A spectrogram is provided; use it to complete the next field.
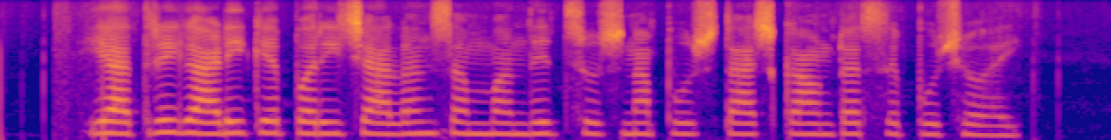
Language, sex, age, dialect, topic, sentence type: Magahi, female, 25-30, Southern, banking, statement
